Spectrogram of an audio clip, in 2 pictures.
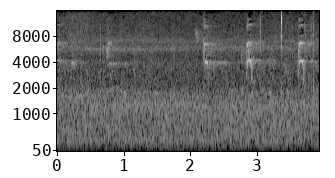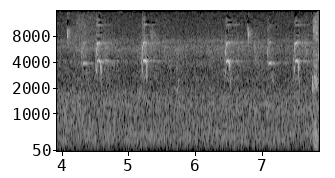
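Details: At least a couple of American Robins vocalizing near Bradfield on 29 June 2022, possibly reacting to one another, give sharp, high, clipped call notes at irregular intervals of about a second over a steady outdoor hiss.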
